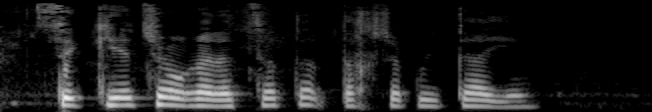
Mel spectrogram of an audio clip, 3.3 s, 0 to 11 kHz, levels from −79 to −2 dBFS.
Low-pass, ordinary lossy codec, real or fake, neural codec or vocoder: 9.9 kHz; MP3, 96 kbps; real; none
